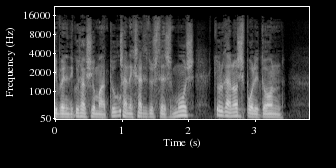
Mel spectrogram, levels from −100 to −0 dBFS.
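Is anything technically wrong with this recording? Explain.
Yes. At 0.97 s and again at 2.73 s the sound lurches forward with a short, smeared blip rather than a sharp click, as if a sliver of time has vanished. These are compressed frames skipped: whole blocks of the encoded audio never reached the output, so playback jumps ahead. The gaps sound like roughly 100 ms and 50 ms, which fits several 24 ms frames and then two. Overlapping frames soften each join.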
